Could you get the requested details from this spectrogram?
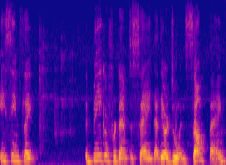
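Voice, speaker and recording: A woman speaks with a Spanish accent. Her pitch sits fairly high, with ordinary variation. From Venezuela. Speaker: Olympic shooter and gun rights advocate. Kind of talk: interview conversation.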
